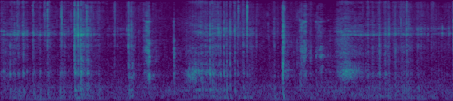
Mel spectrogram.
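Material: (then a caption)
Soap. A utility knife blade scrapes shavings off the edge of a solid, palm-sized white embossed bar of soap held in the hand. Quiet, bright, crisp scraping strokes repeat with short, dry cuts and almost no low end.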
